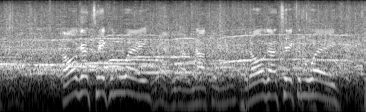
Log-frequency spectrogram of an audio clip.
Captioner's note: cheers and applause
